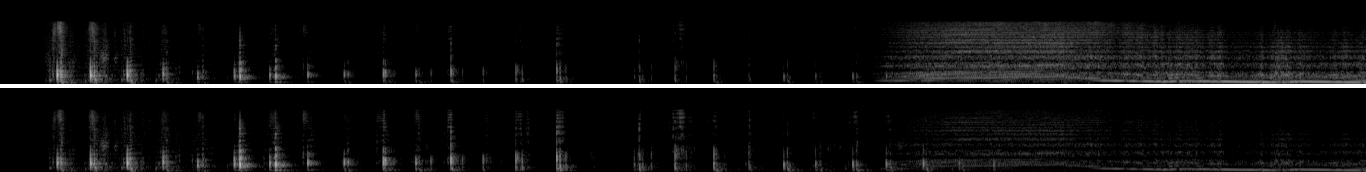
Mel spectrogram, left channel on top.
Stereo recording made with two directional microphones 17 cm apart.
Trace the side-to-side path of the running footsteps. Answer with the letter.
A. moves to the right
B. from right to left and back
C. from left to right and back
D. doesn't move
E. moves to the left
A.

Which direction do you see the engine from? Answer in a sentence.
In this clip you hear the engine on the left.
